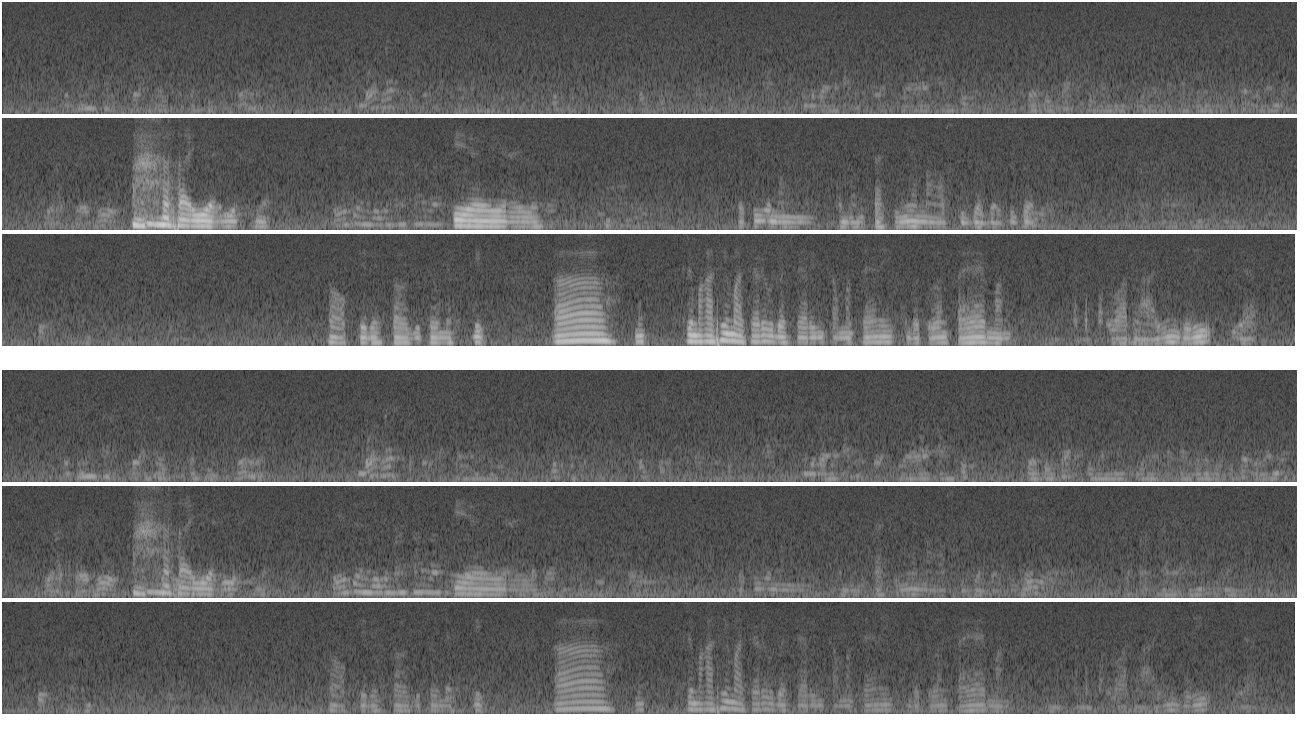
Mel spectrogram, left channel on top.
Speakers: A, on the right; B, on the left.
A: kuncinya satu asal kita jujur ya boleh gitu asal boleh jujur nggak ada yang ditutupi terkait hobi kita yang kebanyakan kan ya udah alat mancing dua juta bilang bilang harganya dua juta bilangnya dua ratus ribu
B: <laughs>
A: 20 ribu
B: Iya, iya, iya.
A: Ya itu yang jadi masalah sebenarnya
B: Iya,
A: kadang-kadang
B: iya, iya.
A: gitu
B: Oh, Berarti emang komunikasinya emang harus dijaga juga.
A: iya kepercayaannya itu jangan sampai dikhianati kasarnya seperti itu
B: Oke deh kalau gitu
A: oke
B: Mas.
A: okay.
B: Eh, mung- terima kasih Mas Heri udah sharing sama saya nih. Kebetulan saya emang
A: mm
B: ada
A: -hmm.
B: keperluan lain, jadi ya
